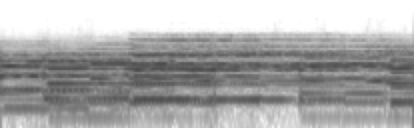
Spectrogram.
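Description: A dark melodic loop playing: sustained keyboard chords that move to a new chord about every second.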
